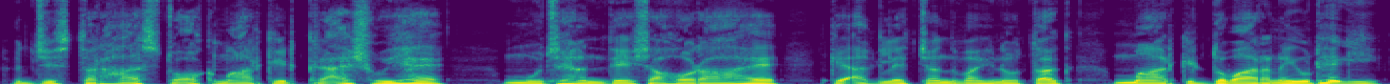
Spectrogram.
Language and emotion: Urdu, fearful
